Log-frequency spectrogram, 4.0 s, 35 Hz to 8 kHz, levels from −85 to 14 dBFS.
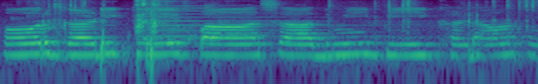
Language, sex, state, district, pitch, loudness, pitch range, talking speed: Hindi, female, Rajasthan, Jaisalmer, 235 Hz, -22 LUFS, 230-245 Hz, 120 wpm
